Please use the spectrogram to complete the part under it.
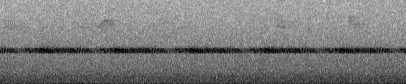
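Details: A brief stretch of crickets chirping: a shrill, level trill with a fast throbbing pulse, continuous from start to end, over faint steady background hiss.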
